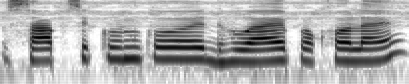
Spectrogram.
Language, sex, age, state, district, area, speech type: Assamese, female, 30-45, Assam, Jorhat, urban, spontaneous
